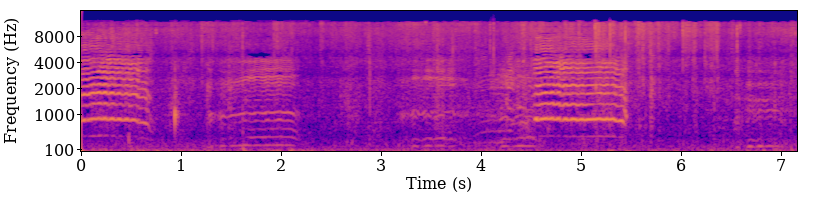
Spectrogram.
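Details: Ardi goats, a buck with a young female kid under a month old, kept west of Al Rass: several wavering, nasal bleats, some high and drawn out, others short and low, repeated across seven seconds over low background rumble.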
